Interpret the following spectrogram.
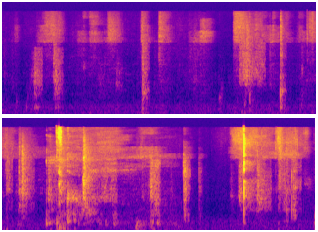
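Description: A person drinking ice water from a stemmed glass, with a string of soft gulps and small clicks of swallowing. The glass is set down near the end, with a few sharper knocks.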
